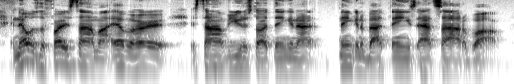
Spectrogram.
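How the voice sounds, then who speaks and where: A man with an American accent speaks at a fairly quick pace in a normal speaking voice. His pitch is fairly low, with ordinary pitch variation. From Texas, Dallas. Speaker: former college football player and advocate. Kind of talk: testimony.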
